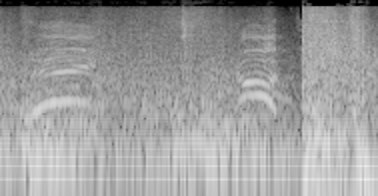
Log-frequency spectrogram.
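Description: Action-film soundtrack: over a continuous rumbling bed come two short pitched calls, each rising then falling. Near the end a sudden loud blast, a gunshot, bursts a gourd apart.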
